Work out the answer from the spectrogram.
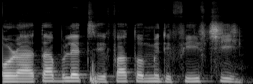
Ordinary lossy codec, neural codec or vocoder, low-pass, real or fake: none; none; none; real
